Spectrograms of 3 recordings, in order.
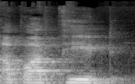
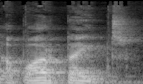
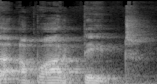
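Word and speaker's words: apartheid: इसके कुछ लोग बोलते हैं अपार्थीड, अपार्थीड नहीं है, अपार्थियड भी नहीं है, ये है अपार. इसके दो प्रोनाउंसिएशन है, एक तो है अपार्थाइड. ये मान लीजिए एच जो है ना ये साइलेंट है और ये डी का प्रोनाउंसिएशन टे, या फिर ये होता अपार्टेट, अपार्टेट. बाकी नॉन अलाइनमेंट, डिप्लोमेसी, कॉमनवेल्थ,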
